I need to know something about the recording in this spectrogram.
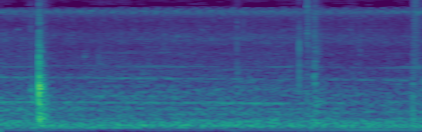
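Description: Faint steady outdoor background with a thin, high, unbroken whine, broken by one sharp click shortly after the start and a fainter one about a second and a half in, typical of a hand-held phone being handled.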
